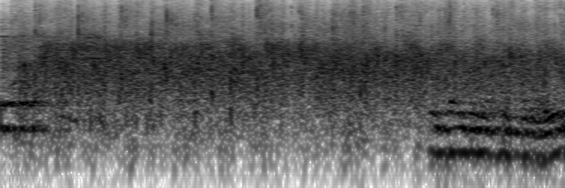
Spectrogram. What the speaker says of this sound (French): Est-ce que nous pouvons acclamer pour la parole de Dieu?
